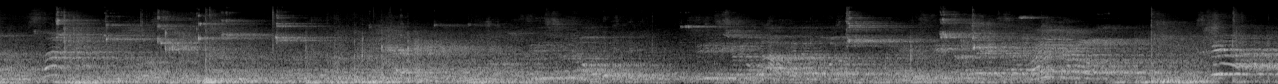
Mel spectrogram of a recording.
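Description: Sneakers squeak sharply on a wooden floor in an echoing hall.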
